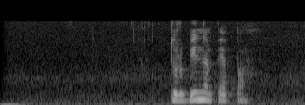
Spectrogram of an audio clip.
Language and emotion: Russian, neutral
